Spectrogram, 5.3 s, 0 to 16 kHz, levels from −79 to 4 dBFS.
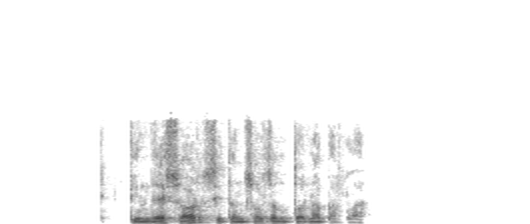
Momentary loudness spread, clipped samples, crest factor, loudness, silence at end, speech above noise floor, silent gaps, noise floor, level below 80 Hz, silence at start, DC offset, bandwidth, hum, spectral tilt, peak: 17 LU; under 0.1%; 20 dB; -27 LUFS; 1.65 s; over 63 dB; none; under -90 dBFS; -68 dBFS; 1 s; under 0.1%; 8.4 kHz; none; -4.5 dB/octave; -10 dBFS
